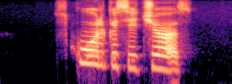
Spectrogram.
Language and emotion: Russian, angry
